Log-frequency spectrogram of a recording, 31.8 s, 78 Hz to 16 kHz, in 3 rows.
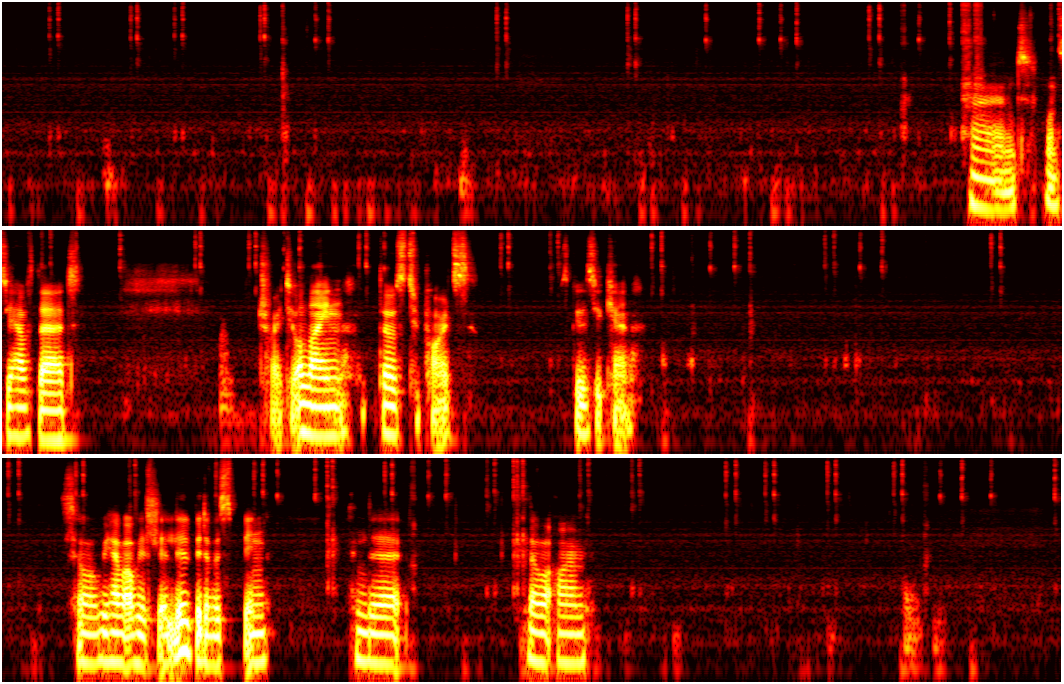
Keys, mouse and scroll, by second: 0.1 Tab, 0.9 s, 2.1 s, 2.8 Tab, 3.6 Tab, 3.8 a, 4.0 a, 6.5 Tab, 6.9 Tab, 7.9 Tab, 8.2 g, 8.9 Tab, 10.1 Tab, 10.5 Tab, 10.8 Tab, 12.0 r, 12.9 g, 13.3 Tab, 13.8 Tab, 14.0 r, 15.2 g, 16.3 alt+g, 16.9 g, 17.4 Tab, 18.2 Tab, 19.7 r, 20.8 r, 21.5 r, 22.6-24.1 drag, 22.8 r, 23.6 r, 24.1 middle click, 24.8 g, 25.3 Tab, 26.0 a, 26.7 Tab, 26.9 Tab, 27.2 Tab, 27.9 r, 28.6-29.6 drag, 28.7 g, 29.3 r, 29.7 g, 30.3 Tab, 31.0 a.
